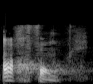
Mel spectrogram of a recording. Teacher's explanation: a sílaba tônica está na penúltima sílaba. Ou seja, eu tenho uma paroxítona.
